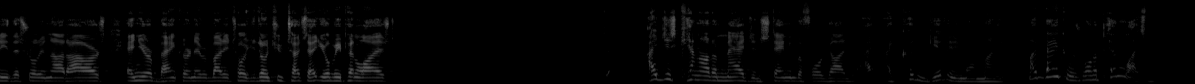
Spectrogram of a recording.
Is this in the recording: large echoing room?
yes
